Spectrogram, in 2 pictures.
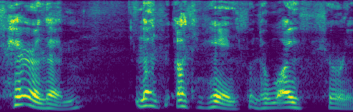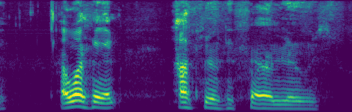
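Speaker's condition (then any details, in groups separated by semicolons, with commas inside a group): Mouth cancer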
